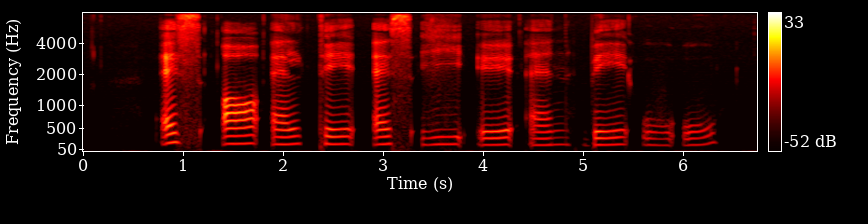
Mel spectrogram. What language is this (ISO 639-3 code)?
swe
